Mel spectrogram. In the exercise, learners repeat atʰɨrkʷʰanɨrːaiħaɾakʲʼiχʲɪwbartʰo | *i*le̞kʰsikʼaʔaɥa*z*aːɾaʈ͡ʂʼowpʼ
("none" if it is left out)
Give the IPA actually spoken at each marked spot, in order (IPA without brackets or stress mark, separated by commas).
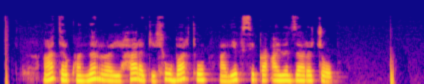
a, d͡z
